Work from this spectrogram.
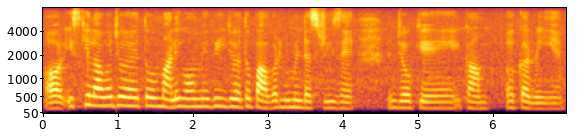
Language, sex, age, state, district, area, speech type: Urdu, female, 30-45, Maharashtra, Nashik, urban, spontaneous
